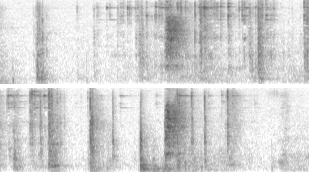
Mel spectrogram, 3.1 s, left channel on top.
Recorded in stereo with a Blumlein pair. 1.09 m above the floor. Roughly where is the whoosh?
Ahead right.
